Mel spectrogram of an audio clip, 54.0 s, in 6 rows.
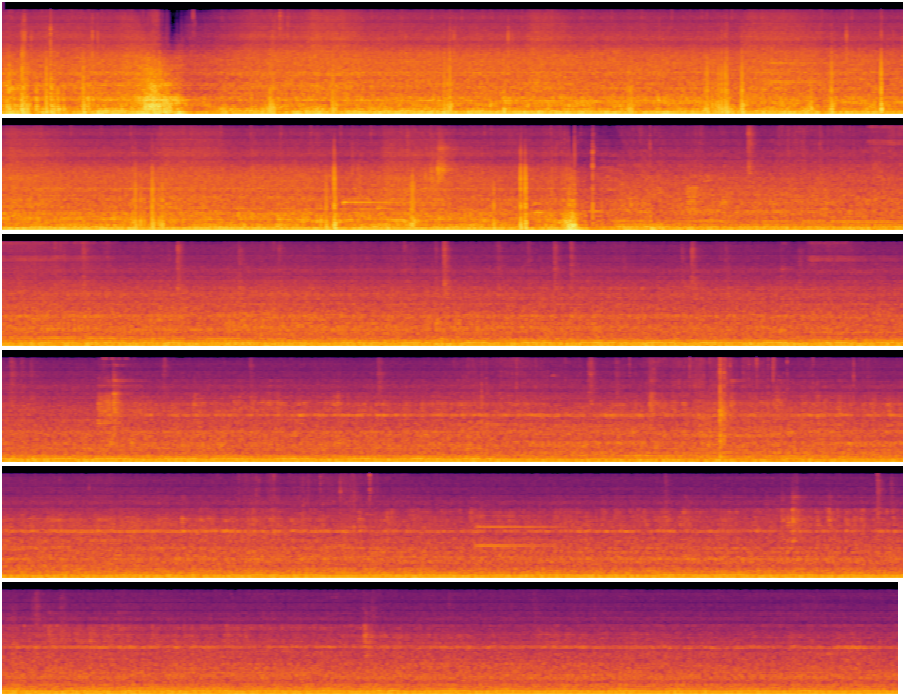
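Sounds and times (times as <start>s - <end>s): train wheels rumbling on track: 0.0s - 54.0s
thin high tone: 12.4s - 14.8s.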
